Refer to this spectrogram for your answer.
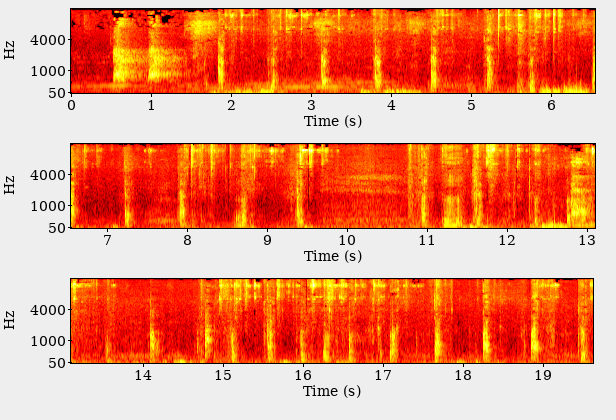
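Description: A Boston terrier barks in short, sharp bursts, with a vehicle rumbling in the background.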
